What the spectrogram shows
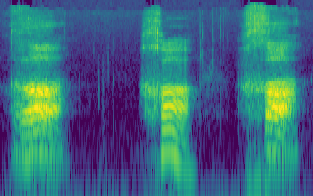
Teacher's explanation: They all came from the back of the throat.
